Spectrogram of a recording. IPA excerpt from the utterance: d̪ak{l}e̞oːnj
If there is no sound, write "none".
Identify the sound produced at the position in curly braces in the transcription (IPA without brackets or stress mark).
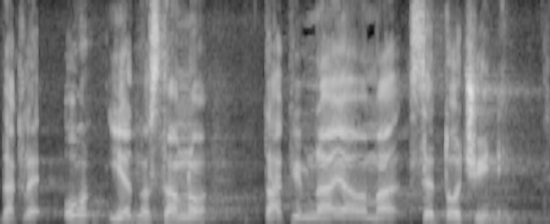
l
